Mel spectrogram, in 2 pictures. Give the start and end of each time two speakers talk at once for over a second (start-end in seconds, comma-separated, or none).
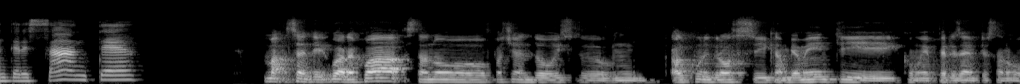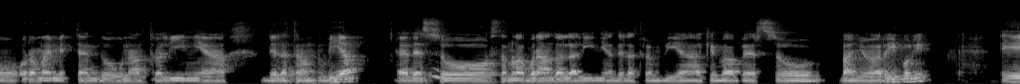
none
